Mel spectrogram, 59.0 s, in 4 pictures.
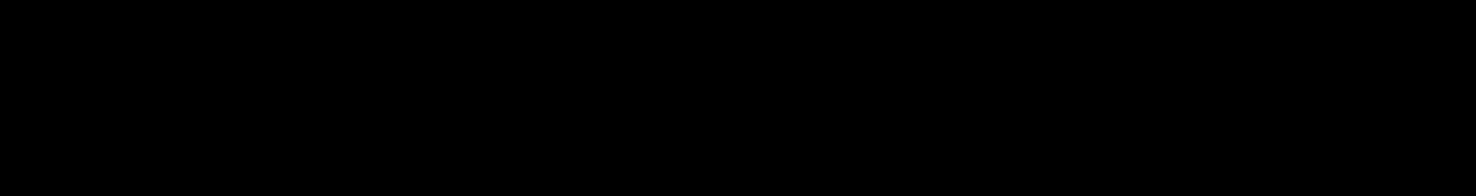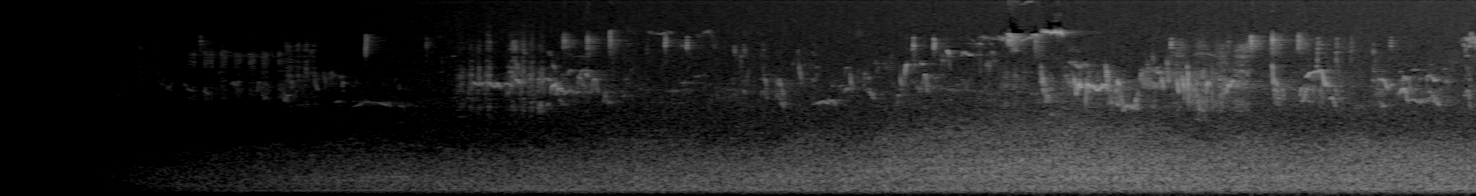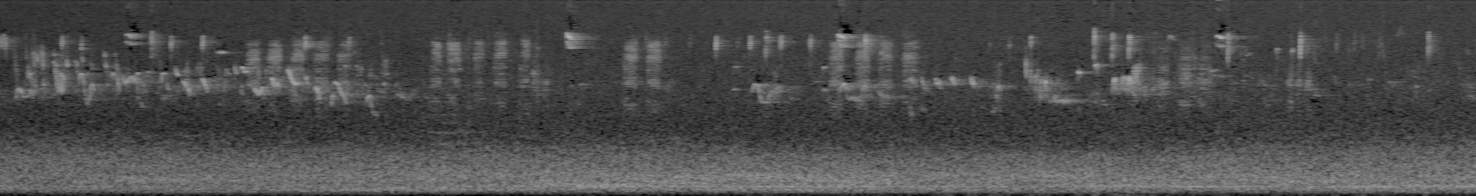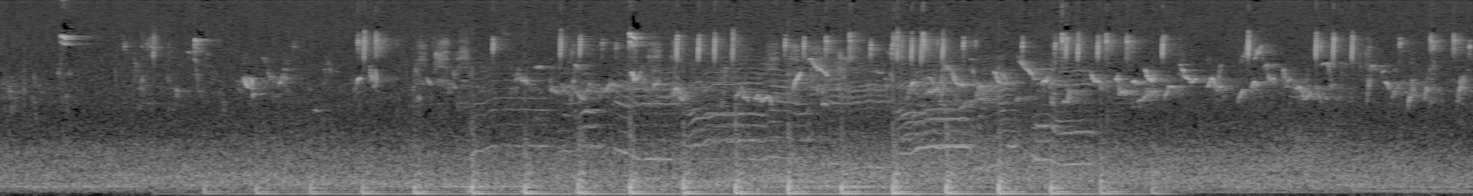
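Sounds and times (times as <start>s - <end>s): small birds chirping: 16.9s - 59.0s
low outdoor rush: 44.5s - 59.0s.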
